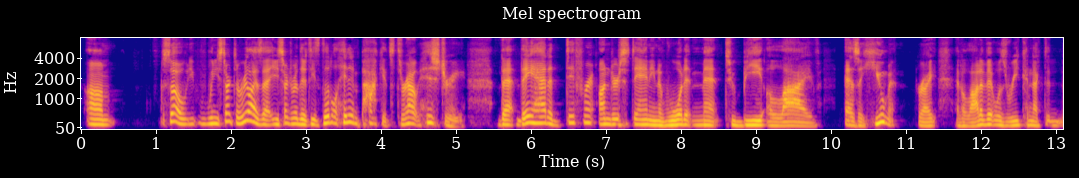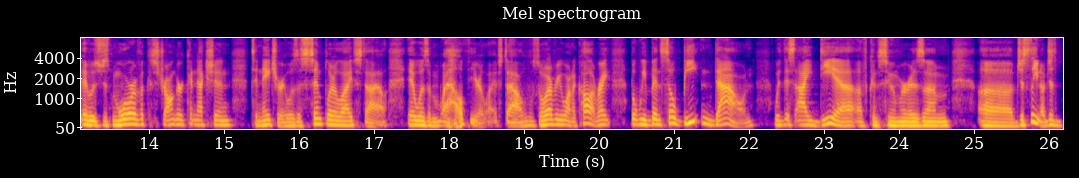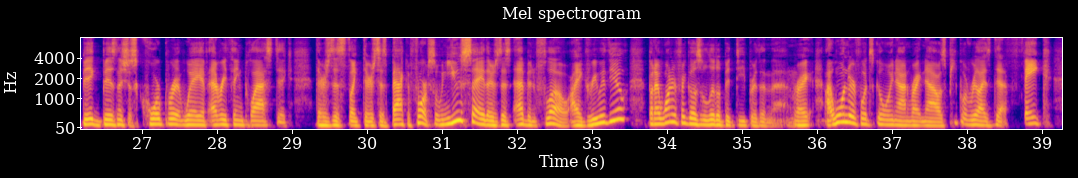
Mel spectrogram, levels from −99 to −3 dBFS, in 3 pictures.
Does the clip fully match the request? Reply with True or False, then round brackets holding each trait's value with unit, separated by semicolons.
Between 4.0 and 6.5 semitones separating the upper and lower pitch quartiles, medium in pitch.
True (4.5 semitones; 150 Hz)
